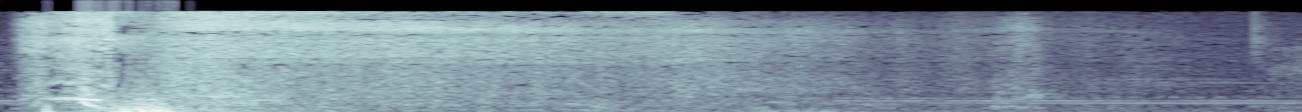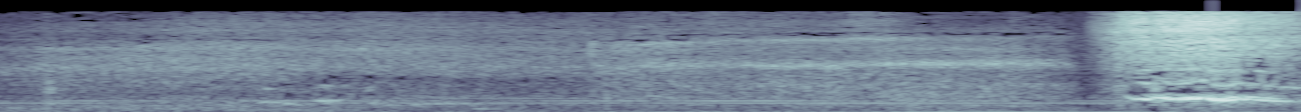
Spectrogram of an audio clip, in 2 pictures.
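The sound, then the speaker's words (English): A deep exhale during a seated breathing exercise: a loud, breathy rush of air that tapers off over a few seconds into near quiet. Another strong breath starts near the end. “Do a real deep exhale.”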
